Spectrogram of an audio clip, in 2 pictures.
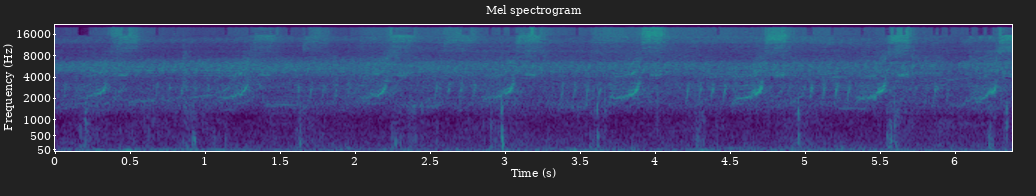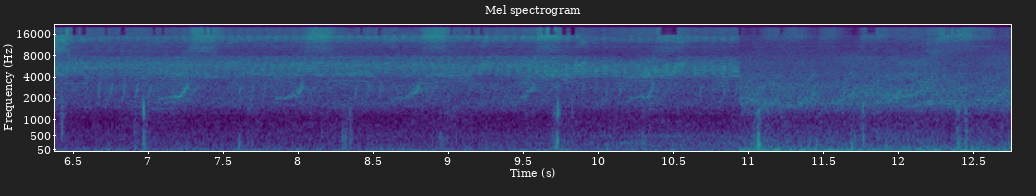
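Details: Late-summer cicadas on a cool mountain forest road: continuous high shrilling plus short rising chirps repeated about every second, footsteps crunching on gravel, and a louder rustle near the end.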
